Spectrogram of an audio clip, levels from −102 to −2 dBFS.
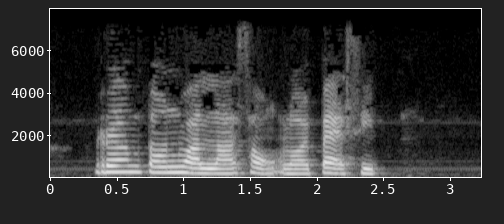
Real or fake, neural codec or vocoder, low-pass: real; none; 7.2 kHz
